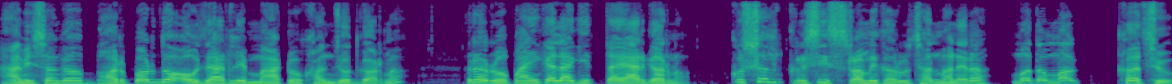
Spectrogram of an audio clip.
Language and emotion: Nepali, happy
